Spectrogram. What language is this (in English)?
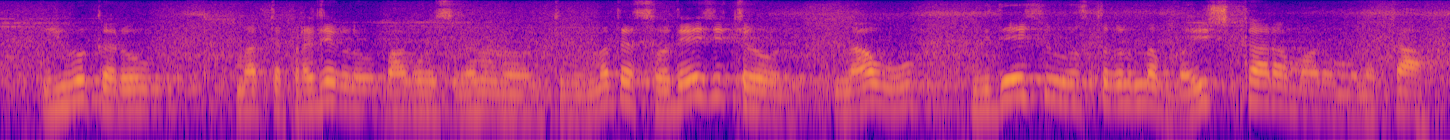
Kannada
